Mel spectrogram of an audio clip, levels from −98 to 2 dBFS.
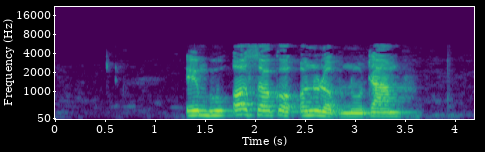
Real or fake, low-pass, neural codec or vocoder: real; 5.4 kHz; none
